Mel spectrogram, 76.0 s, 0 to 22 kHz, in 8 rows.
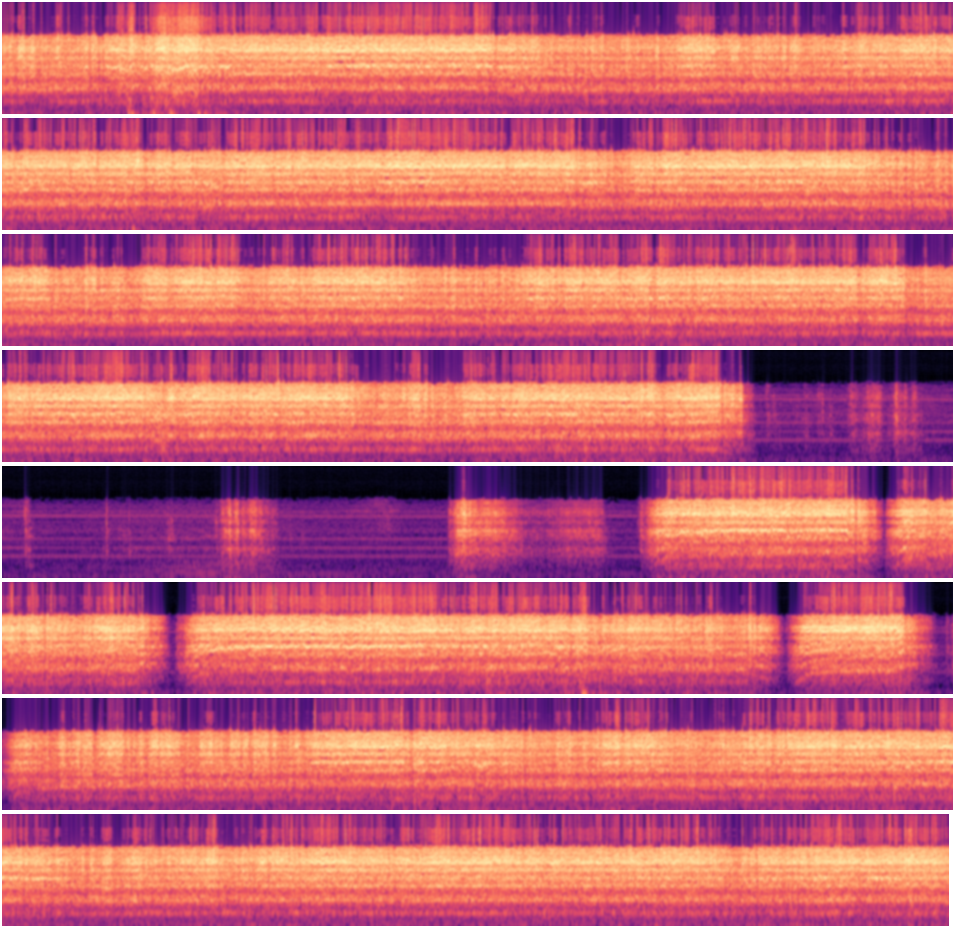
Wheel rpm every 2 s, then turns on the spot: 200, 220, 210, 210, 230, 230, 230, 230, 230, 210, 220, 220, 230, 230, 230, 230, 220, 200, 10, 0, 10, 20, 140, 150, 140, 200, 200, 160, 130, 200, 220, 210, 220, 220, 230, 230, 230, 230.
36-38 40-44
